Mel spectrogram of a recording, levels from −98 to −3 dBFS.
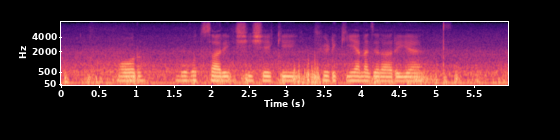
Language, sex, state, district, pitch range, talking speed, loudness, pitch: Hindi, female, Chandigarh, Chandigarh, 105-165 Hz, 100 wpm, -18 LUFS, 155 Hz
